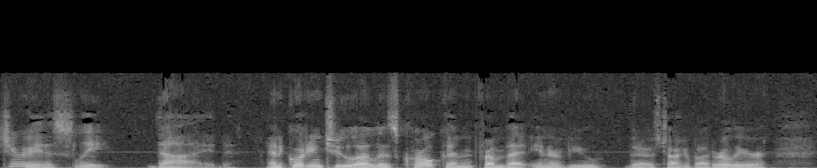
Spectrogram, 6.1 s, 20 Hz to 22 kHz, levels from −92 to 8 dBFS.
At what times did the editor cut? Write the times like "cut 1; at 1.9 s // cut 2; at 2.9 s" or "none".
cut 1; at 1.9 s

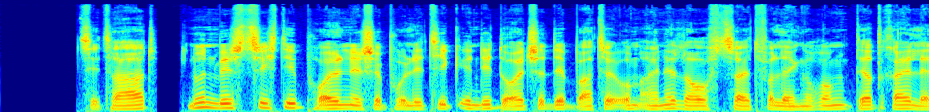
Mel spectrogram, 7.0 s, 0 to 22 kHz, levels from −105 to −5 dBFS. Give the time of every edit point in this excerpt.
cut 1; at 1.3 s

